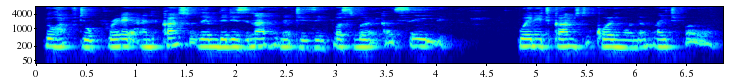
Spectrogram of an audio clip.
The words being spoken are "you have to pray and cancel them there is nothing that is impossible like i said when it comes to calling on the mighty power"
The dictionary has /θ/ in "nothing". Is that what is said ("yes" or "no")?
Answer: yes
